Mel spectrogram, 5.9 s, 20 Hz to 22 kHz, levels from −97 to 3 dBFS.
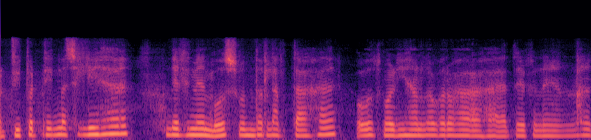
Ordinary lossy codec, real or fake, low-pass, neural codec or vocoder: none; fake; 7.2 kHz; codec, 16 kHz in and 24 kHz out, 0.6 kbps, FocalCodec, streaming, 4096 codes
